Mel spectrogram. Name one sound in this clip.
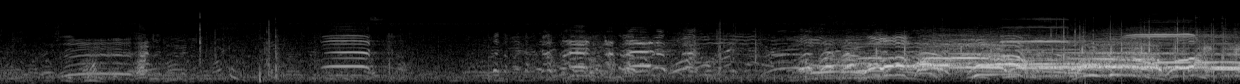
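A crowd of spectators shouts and cheers outdoors, growing louder.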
